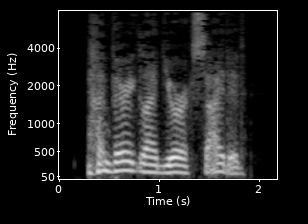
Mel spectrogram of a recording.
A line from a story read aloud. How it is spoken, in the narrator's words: Alice laughed as she ran to catch up to him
